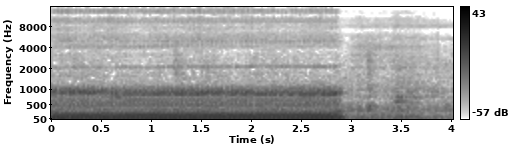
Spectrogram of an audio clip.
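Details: A family Shiba Inu growls as an affectionate expression toward its owners rather than in anger. One steady, low, rattling growl lasts almost three seconds, then stops abruptly and leaves quiet room noise.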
